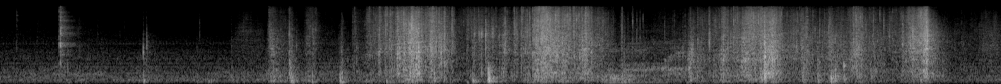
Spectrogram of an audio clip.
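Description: Plastic wrapping on a computer power supply crinkling and rustling as it is cut and ripped open, in irregular bursts starting about three seconds in, after a couple of faint clicks.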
